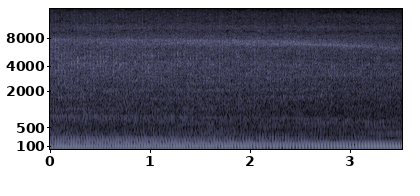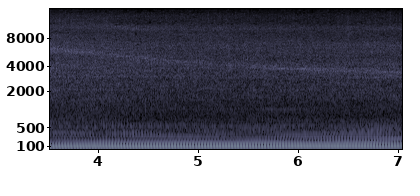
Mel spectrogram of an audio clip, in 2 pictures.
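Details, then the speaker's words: Ford F-150 3.5L EcoBoost V6, real cold start after sitting overnight, following several days on Lucas heavy-duty oil stabilizer and full synthetic oil: smooth steady idle with no rattle; normal cold start idle. "after multiple days of having the Lucas heavy-duty oil stabilizer as well as full synthetic oil in my f150 we have not experienced a cold start rattle noise"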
